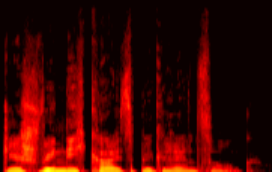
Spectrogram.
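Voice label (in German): "Geschwindigkeitsbegrenzung", German; Norddeutschland (Hamburg)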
